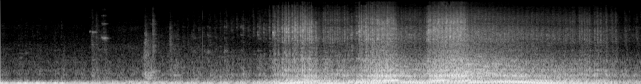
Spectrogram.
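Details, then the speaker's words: Squarebody plow truck that sat for years, running on a new battery: deep, steady V8 idle climbs smoothly through throttle blips and drops back cleanly with no misses or knocks; the hood bounces with rpm. Healthy idle and revving. "Sounds healthy to me. Still running great, guys. It's silent up here, too."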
